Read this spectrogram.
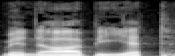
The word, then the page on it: mena'piet: Mi'gmaq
